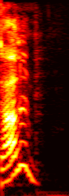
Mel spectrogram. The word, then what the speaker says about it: Haaland: cut you that again it's Harland yeah it's Harland it's all because of Harland I think physic and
